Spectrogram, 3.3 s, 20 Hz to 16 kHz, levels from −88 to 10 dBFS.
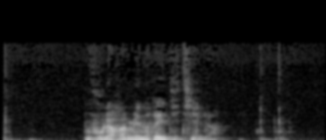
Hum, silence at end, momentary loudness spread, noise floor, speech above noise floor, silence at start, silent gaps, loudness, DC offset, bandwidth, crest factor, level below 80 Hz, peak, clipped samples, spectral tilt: none; 0.45 s; 15 LU; -54 dBFS; 38 dB; 0.05 s; none; -17 LUFS; under 0.1%; 10.5 kHz; 18 dB; -48 dBFS; -2 dBFS; under 0.1%; -8.5 dB/octave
